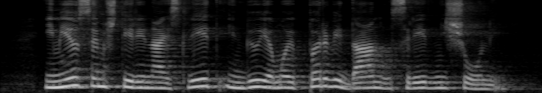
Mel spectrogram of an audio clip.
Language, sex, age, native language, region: Slovenian, female, 50-59, Slovenian, Savinja region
